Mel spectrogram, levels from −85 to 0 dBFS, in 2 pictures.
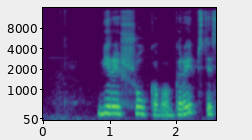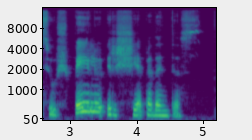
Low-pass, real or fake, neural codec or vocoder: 14.4 kHz; fake; vocoder, 44.1 kHz, 128 mel bands every 256 samples, BigVGAN v2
